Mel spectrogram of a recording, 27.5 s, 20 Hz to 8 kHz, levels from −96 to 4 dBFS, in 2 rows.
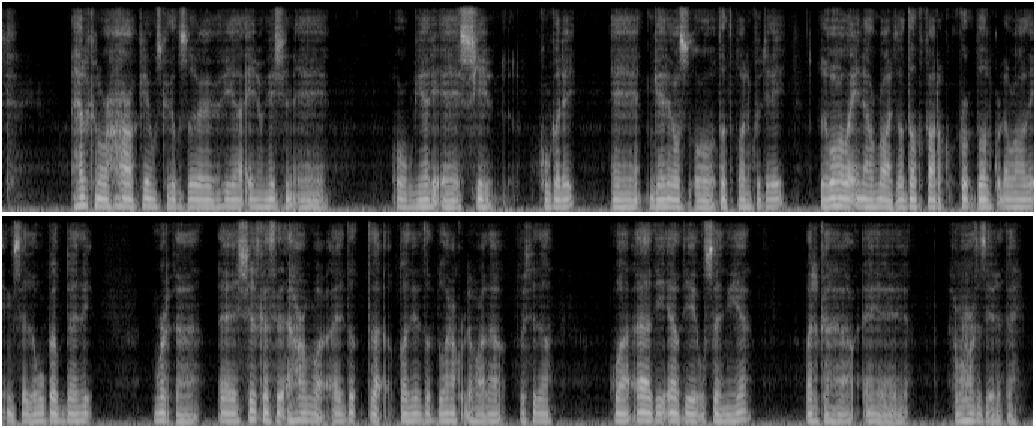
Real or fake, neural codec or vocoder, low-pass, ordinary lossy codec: fake; autoencoder, 22.05 kHz, a latent of 192 numbers a frame, VITS, trained on many speakers; 7.2 kHz; AAC, 48 kbps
